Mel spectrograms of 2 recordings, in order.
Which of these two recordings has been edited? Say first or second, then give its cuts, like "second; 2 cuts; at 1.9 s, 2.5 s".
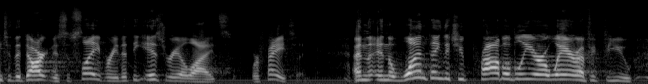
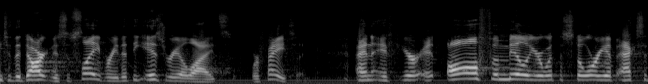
second; 1 cut; at 3.5 s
